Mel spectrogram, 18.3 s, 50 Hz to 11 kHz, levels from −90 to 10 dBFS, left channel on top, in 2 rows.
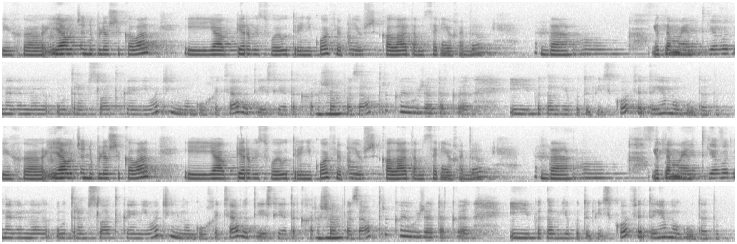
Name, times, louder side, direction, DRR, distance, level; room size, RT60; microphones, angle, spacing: voice 1, 0.0-6.0 6.7-7.2 8.1-8.6 13.1-13.5, right 2 dB, 25° right, 11 dB, 0.5 m, -25 dB
voice 2, 0.6-1.0 4.3-4.8 5.5-6.1 6.7-6.9 7.1-18.1, right 2 dB, 75° right, 10 dB, 1.2 m, -32 dB
18.5 x 7.7 x 8.2 m, 1.1 s
head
